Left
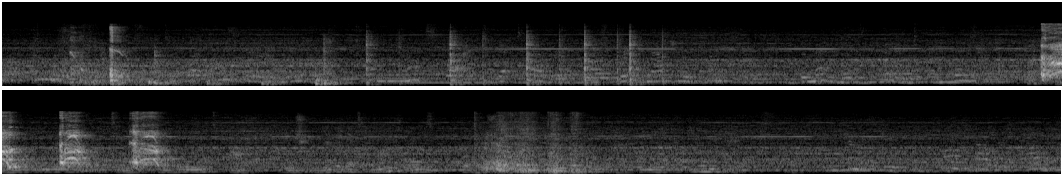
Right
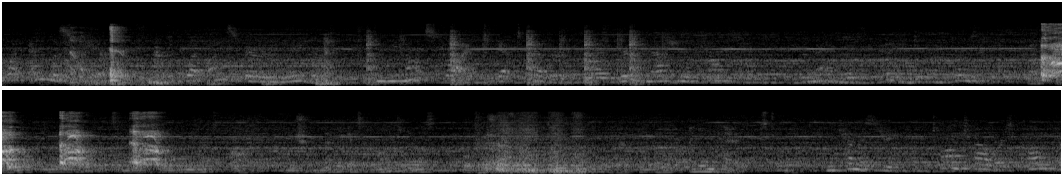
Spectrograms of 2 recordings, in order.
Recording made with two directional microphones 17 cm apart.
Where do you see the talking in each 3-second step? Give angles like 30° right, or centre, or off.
50° right, 20° right, 20° left, 40° left, 20° left, 20° right, 40° right.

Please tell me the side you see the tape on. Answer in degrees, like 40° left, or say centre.
70° left.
